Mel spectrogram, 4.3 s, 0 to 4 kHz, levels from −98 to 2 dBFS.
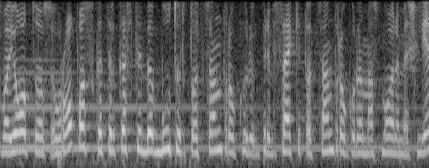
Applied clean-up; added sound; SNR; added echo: none; Wind instrument, woodwind instrument; 17 dB; none.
